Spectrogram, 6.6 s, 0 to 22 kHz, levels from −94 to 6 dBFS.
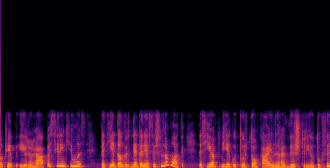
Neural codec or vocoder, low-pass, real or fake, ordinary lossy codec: autoencoder, 22.05 kHz, a latent of 192 numbers a frame, VITS, trained on one speaker; 7.2 kHz; fake; Opus, 32 kbps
